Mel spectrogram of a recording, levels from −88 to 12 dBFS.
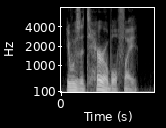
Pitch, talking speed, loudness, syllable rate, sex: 100 Hz, 215 wpm, -17 LUFS, 6.9 syllables/s, male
